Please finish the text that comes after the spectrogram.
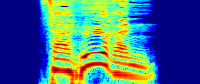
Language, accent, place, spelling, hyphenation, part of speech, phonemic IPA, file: German, Germany, Berlin, verhören, ver‧hö‧ren, verb, /fɛʁˈhøːʁən/, De-verhören.ogg
- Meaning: 1. to interrogate 2. to mishear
